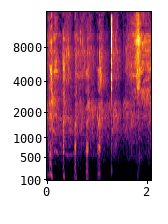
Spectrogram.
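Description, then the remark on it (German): A small group of theater audience members clap in a quick, steady rhythm for about a second, then the clapping thins out into a few scattered claps, with one sharp, bright clap standing out. “Bitte einmal klatschen.”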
